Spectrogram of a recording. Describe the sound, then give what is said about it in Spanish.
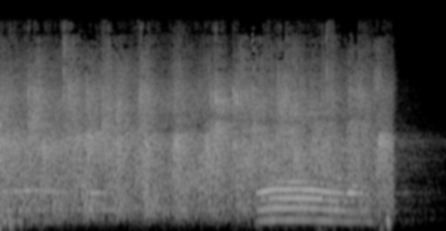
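A crowd applauds steadily and loudly for about four seconds as applause offered to the Lord during a morning worship gathering, with cheering voices and a sustained sung or shouted tone rising through the clapping before it cuts off abruptly. “Dele ese aplauso al Señor que está con nosotros esta mañana, bien fuerte.”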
